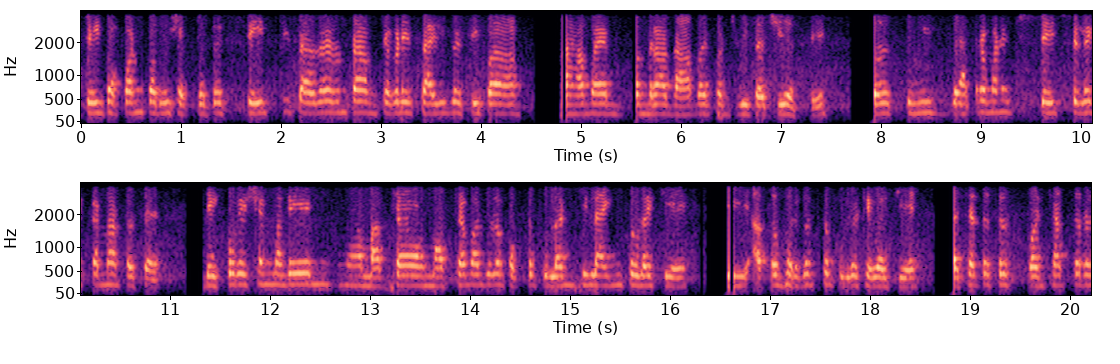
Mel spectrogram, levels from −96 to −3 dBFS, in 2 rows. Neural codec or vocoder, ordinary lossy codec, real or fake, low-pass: none; none; real; 3.6 kHz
